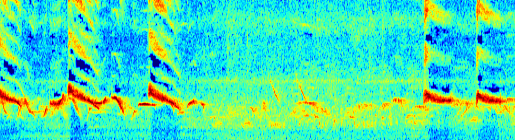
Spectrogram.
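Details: Young caged Chinese hwamei said to sing well, giving loud ringing whistled phrases that slide downward, repeated about once a second, interspersed with softer twittering notes.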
